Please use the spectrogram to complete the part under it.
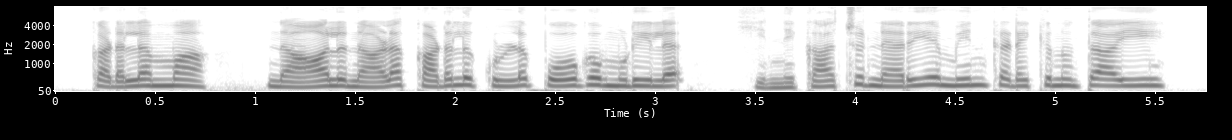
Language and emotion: Tamil, sad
